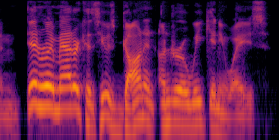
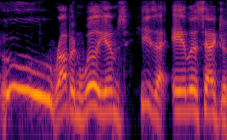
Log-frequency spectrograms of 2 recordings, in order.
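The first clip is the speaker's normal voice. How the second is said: a high, gushing "Ooh" that squeals up, then fan talk; mock starstruck; 6 semitones higher than usual. Fan gushing over a star, high mock awe. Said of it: "it's not like".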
